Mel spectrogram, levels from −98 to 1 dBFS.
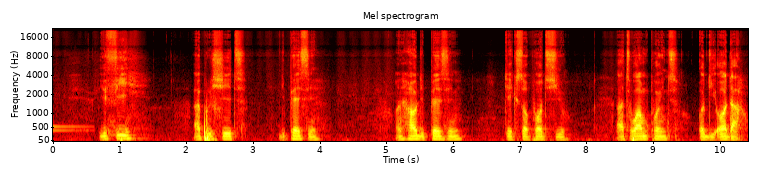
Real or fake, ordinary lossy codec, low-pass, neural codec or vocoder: real; none; none; none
